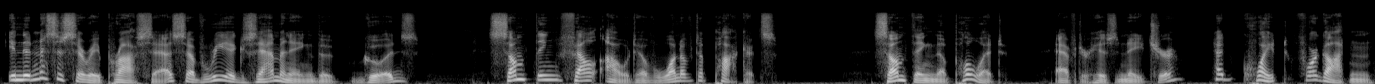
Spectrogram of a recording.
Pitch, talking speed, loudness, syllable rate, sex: 130 Hz, 115 wpm, -22 LUFS, 4.2 syllables/s, male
